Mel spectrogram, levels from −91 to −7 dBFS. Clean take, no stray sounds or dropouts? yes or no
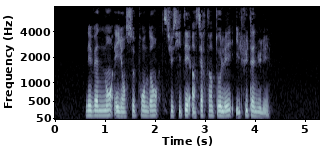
yes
